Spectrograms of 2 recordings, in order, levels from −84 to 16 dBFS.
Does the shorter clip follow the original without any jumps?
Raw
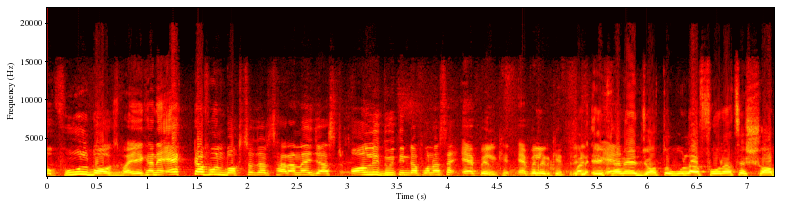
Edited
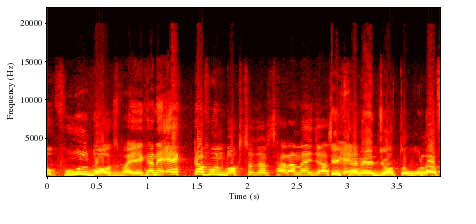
no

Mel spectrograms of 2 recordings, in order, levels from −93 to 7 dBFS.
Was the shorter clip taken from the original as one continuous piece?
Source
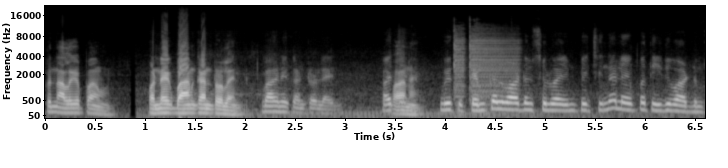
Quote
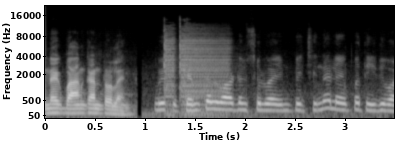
no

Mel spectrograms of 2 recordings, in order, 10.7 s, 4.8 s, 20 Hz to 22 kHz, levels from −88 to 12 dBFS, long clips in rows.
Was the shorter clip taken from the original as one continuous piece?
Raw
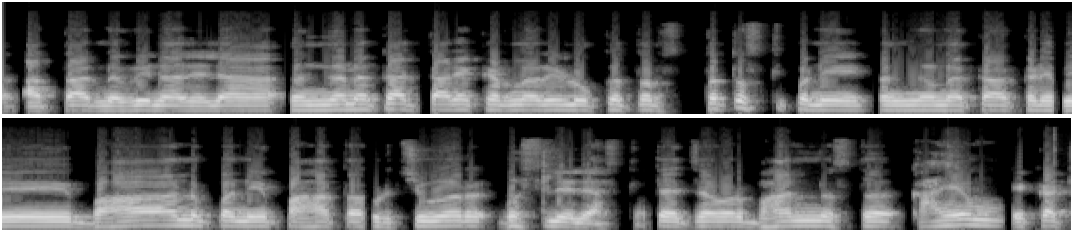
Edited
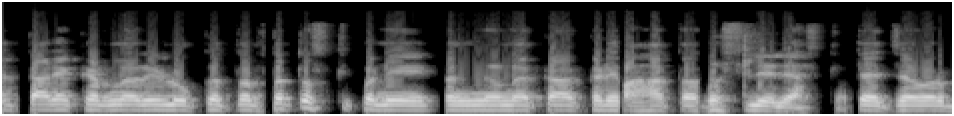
no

